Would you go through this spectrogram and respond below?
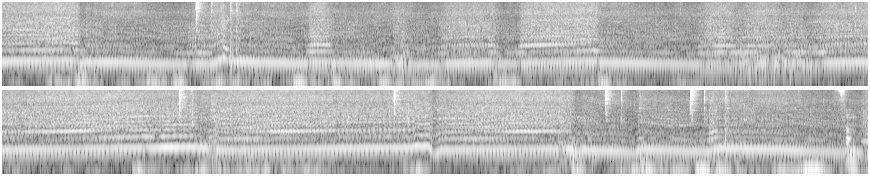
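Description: Vintage GT sports car on street roads near Napoli, heard from close by as the engine revs through a series of downshifts from fifth to second gear, with repeated sharp throttle blips and falling then rising engine pitch.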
